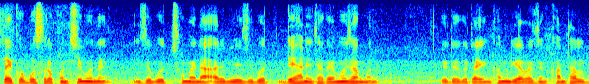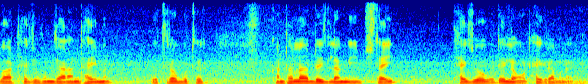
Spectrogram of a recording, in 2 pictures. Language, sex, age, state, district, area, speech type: Bodo, male, 45-60, Assam, Chirang, rural, spontaneous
